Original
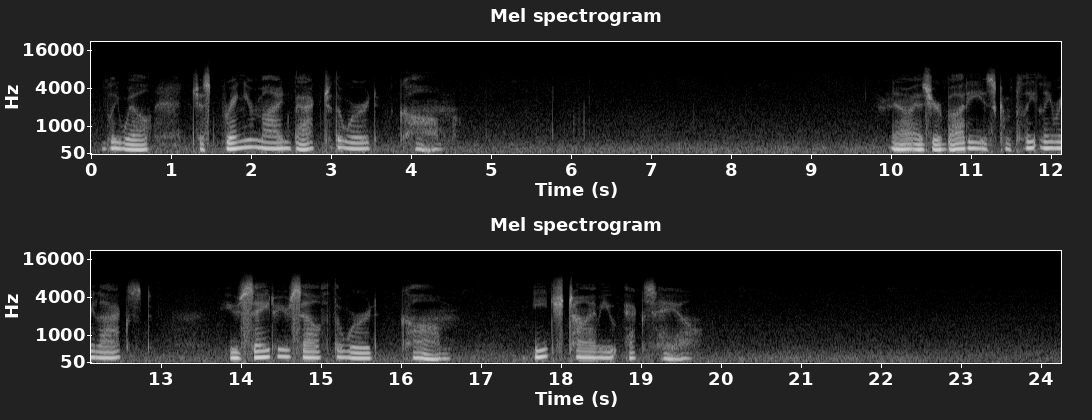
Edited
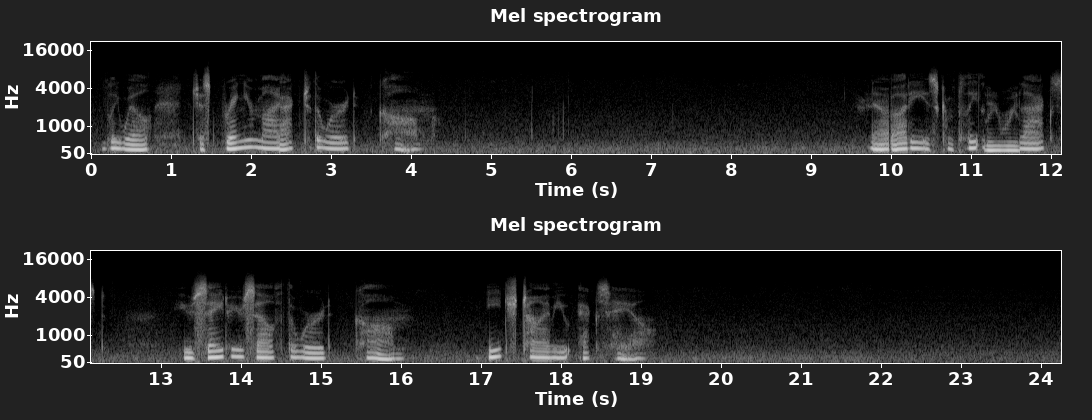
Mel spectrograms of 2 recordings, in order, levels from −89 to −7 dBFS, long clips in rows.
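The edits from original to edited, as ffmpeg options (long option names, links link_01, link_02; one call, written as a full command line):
ffmpeg -i in.wav -filter_complex "[0:a]asplit=5[link_01][link_02][link_03][link_04][link_05];[link_01]atrim=end=2.362[link_06];[link_02]atrim=start=2.618:end=10.232[link_07];[link_03]atrim=start=10.688:end=11.894[link_08];[link_04]atrim=start=11.89:end=12.19,asetpts=PTS-STARTPTS,asetrate=29988,aresample=44100[link_09];[link_05]atrim=start=12.186[link_10];[link_06][link_07]acrossfade=duration=0.004:curve1=hsin:curve2=hsin[link_11];[link_11][link_08]acrossfade=duration=0.004:curve1=hsin:curve2=hsin[link_12];[link_12][link_09]acrossfade=duration=0.004:curve1=hsin:curve2=hsin[link_13];[link_13][link_10]acrossfade=duration=0.004:curve1=hsin:curve2=hsin" out.wav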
